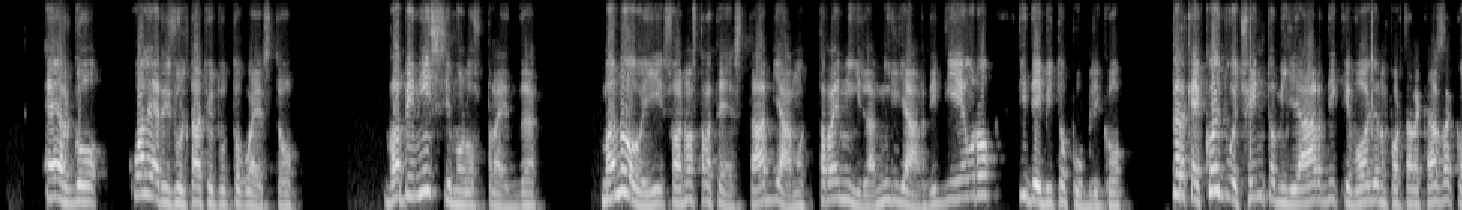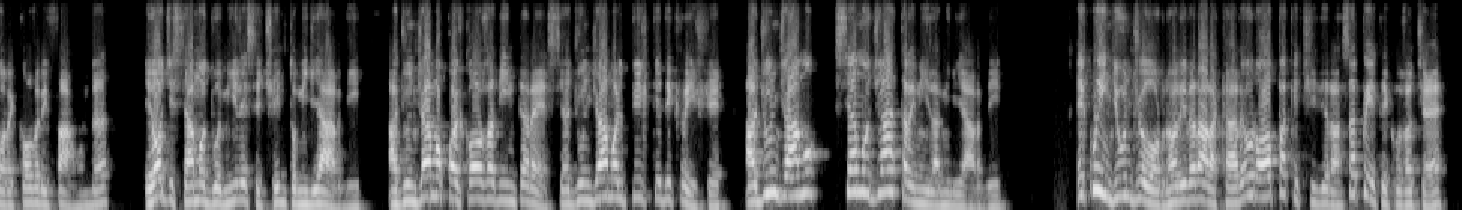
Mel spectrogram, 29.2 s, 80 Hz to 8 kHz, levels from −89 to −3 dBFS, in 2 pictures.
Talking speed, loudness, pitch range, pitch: 150 wpm, -22 LUFS, 140-200 Hz, 160 Hz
